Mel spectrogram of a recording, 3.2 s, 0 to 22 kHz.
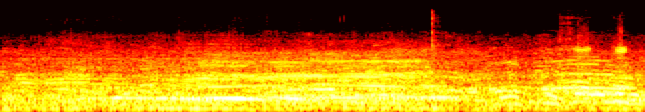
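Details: Sahiwal bull calves at a busy cattle market in Gazipur, Bangladesh, on 27 October 2025 while buyers bargain. A drawn-out low moo holds a steady tone for about two seconds under dense crowd chatter and passing vehicle noise.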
